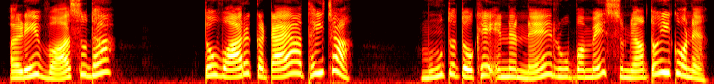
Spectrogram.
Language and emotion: Sindhi, surprised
